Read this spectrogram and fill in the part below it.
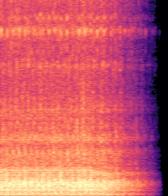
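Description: A home sewing machine stitches fabric for a nesting bag in a steady, fast mechanical whir with rapid needle rhythm, close and clear, then slowing and stopping near the end.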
